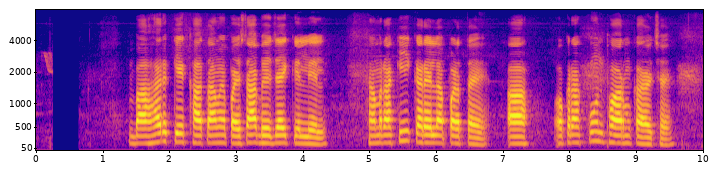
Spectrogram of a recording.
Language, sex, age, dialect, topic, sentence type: Maithili, male, 18-24, Angika, banking, question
